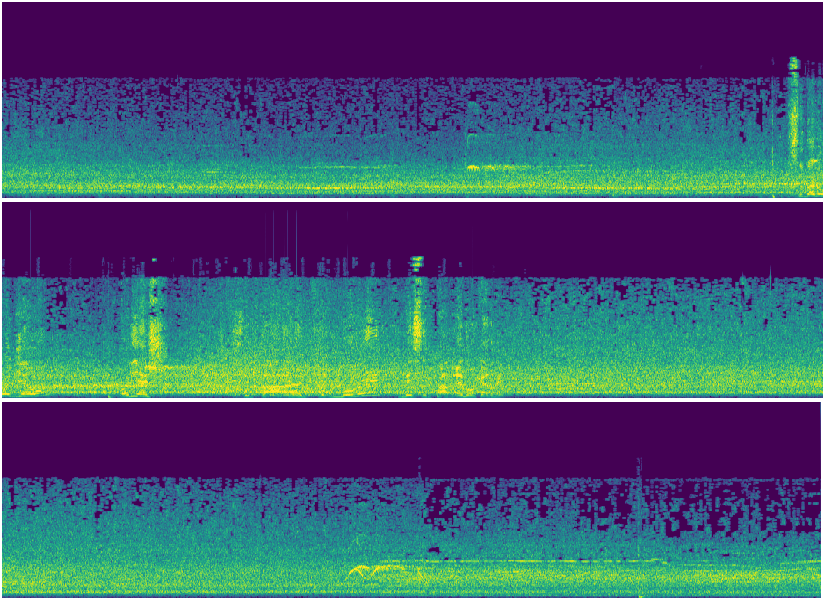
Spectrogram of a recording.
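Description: A large stadium crowd roars and cheers steadily throughout.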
